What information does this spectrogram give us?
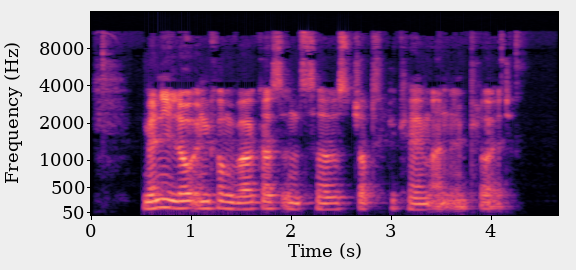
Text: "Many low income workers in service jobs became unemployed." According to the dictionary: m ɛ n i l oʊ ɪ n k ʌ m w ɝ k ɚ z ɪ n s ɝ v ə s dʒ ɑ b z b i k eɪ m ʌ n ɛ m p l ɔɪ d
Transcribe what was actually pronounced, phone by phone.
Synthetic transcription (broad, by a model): m ɛ n i l oʊ ɪ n k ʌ m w ɝ k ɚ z ɪ n s ɝ v ə s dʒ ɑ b s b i k eɪ m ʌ n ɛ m p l ɔɪ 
